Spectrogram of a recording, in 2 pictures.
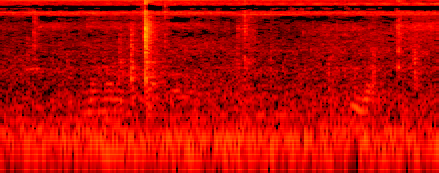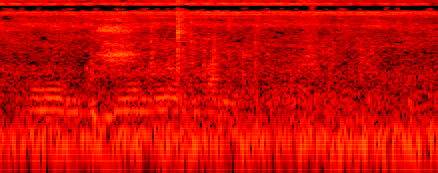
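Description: Steady high-pitched insect chirring, a cricket-like chorus, with faint distant voices and a few light clicks.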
